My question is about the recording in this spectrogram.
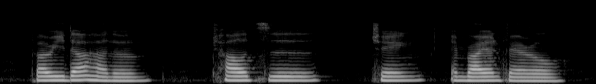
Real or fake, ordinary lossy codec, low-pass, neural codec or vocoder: fake; none; 7.2 kHz; codec, 16 kHz, 8 kbps, FreqCodec, larger model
